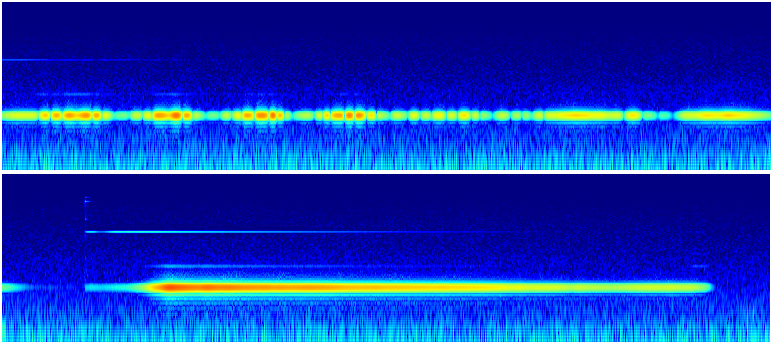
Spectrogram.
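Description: A tuning fork ringing one steady, pure tone that wavers rapidly in loudness, then fades away. About halfway through it is struck again with a faint tap and rings louder, slowly dying away until it is cut off suddenly just before the end.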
